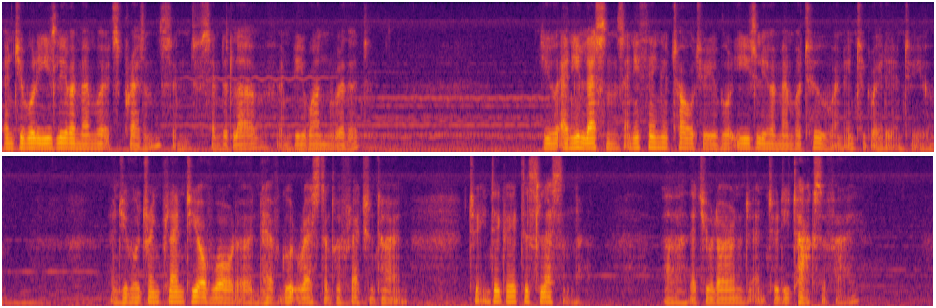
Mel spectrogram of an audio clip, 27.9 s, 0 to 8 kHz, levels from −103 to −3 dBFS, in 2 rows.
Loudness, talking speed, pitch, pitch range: -29 LUFS, 125 wpm, 90 Hz, 80-95 Hz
